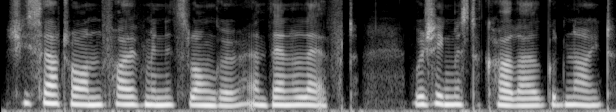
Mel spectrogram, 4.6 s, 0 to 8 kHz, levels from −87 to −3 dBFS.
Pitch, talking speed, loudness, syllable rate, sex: 205 Hz, 180 wpm, -16 LUFS, 4.9 syllables/s, female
